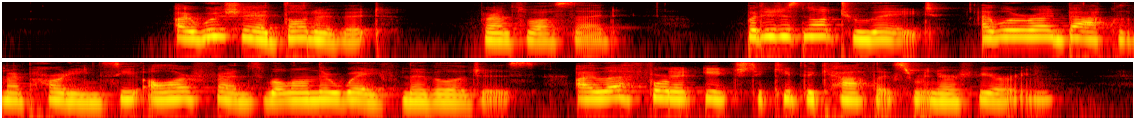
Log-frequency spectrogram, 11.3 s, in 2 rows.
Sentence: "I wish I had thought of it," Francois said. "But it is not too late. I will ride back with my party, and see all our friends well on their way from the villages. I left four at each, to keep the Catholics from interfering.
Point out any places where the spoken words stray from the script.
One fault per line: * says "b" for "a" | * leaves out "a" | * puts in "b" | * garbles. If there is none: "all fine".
all fine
